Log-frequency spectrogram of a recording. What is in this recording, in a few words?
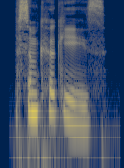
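some cookies, female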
